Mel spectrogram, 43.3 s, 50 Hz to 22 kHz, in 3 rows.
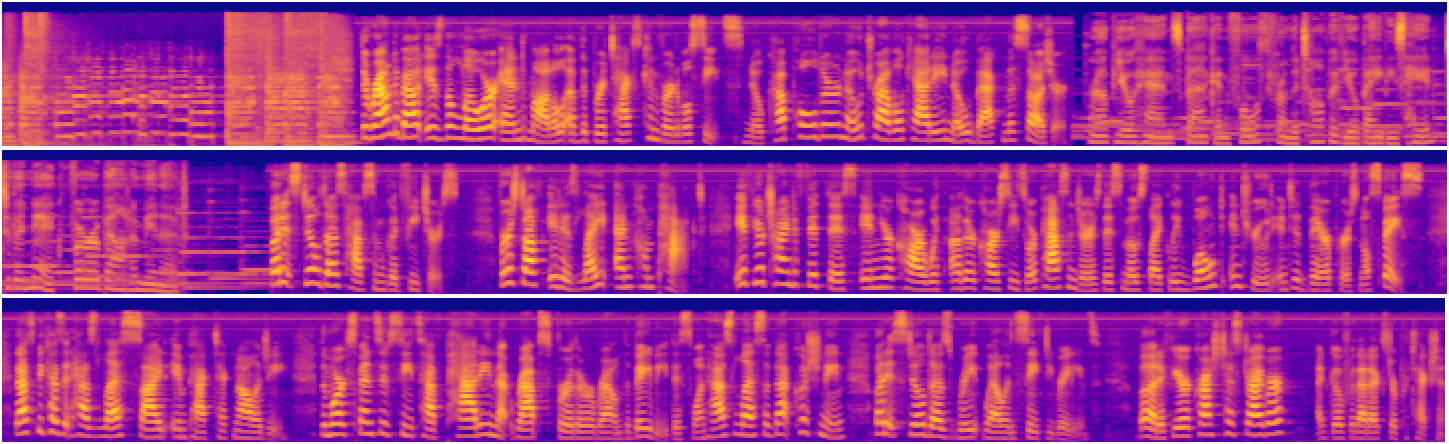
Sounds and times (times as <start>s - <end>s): Speech: 3.6s - 16.3s, 17.2s - 43.3s.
